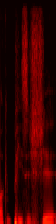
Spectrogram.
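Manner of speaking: put-on muttering under breath. Retelling what another person muttered while walking past: imitating muttering under breath. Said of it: "under her breath".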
